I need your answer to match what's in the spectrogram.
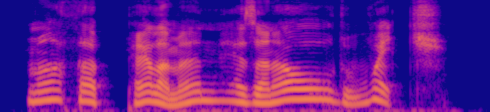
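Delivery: very high, shrill, cracked crone's shriek. Narrator reads a woman hobbling away through a farmyard, calling out: shrill, cracked voice. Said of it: "she shrilled out, in her cracked voice".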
